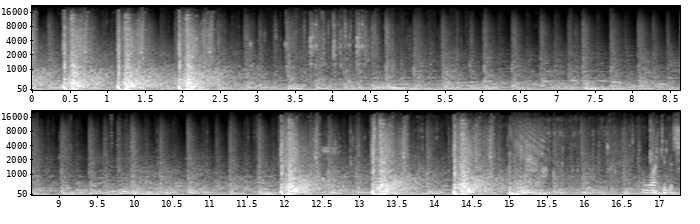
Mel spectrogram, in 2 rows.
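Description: Rapid bursts of gunfire from the VR shooter game H3VR, including shotgun blasts, crack out loud and close in clusters near the start and again later, over a steady dense background of game noise.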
